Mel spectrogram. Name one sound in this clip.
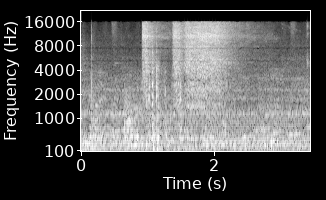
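A coffee grinder whirs briefly.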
